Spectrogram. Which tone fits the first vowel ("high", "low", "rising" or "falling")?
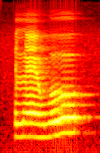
low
